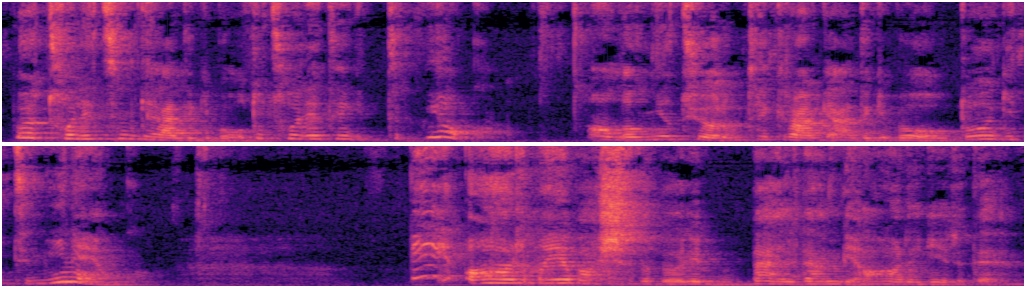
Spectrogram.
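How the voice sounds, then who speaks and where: A young woman tells her own story in a casual, candid way, poking fun at herself. Her voice sits a little high. She sounds set back from the microphone in an echoey room with a faint hiss underneath. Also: dark tone. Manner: candid and self-mocking. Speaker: vlogger. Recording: roomy sound from a distance.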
